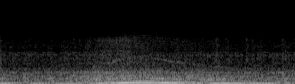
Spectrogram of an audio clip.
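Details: Car engine after fuel injector replacement and programming with a bi-directional scan tool, previously cutting out uphill on cruise: smooth, even note that climbs cleanly on a throttle blip and settles, no misfire or ticking; sounds normal.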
